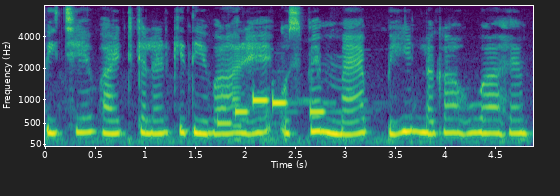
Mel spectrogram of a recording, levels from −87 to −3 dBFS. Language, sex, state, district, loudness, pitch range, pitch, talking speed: Hindi, female, Uttar Pradesh, Lucknow, -13 LUFS, 275-305 Hz, 285 Hz, 145 wpm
